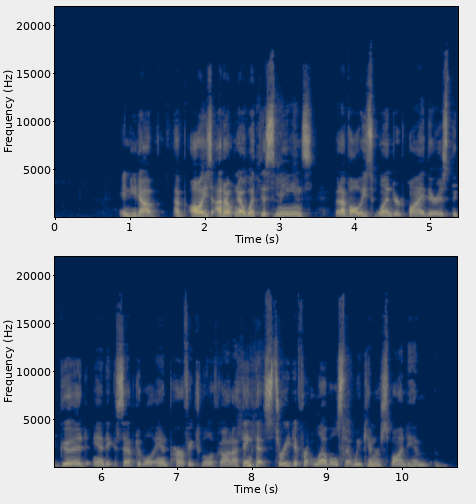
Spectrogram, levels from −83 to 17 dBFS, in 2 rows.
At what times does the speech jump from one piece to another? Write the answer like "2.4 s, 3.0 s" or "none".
none

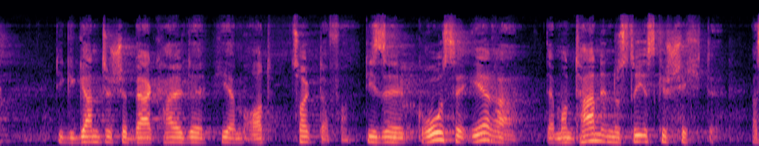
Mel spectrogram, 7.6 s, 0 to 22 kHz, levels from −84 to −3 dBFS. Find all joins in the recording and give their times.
3.6 s

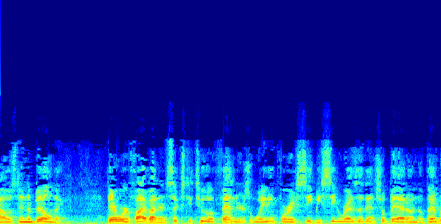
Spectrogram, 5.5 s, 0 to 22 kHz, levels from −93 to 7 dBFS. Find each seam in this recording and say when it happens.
none

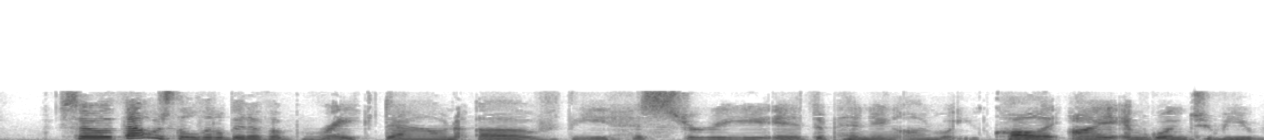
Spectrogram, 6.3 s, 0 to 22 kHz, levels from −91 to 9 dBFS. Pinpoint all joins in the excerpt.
4.0 s, 5.3 s

